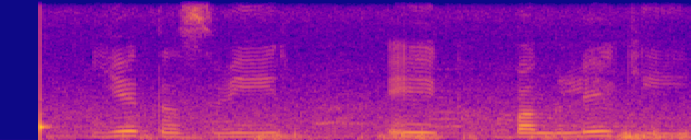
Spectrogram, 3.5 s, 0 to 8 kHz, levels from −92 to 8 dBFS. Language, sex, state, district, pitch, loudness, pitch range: Hindi, female, Haryana, Jhajjar, 225 Hz, -24 LUFS, 215-255 Hz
